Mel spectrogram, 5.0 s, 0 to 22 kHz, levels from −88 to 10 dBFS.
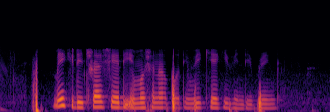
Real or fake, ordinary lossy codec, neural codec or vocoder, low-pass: real; none; none; 3.6 kHz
